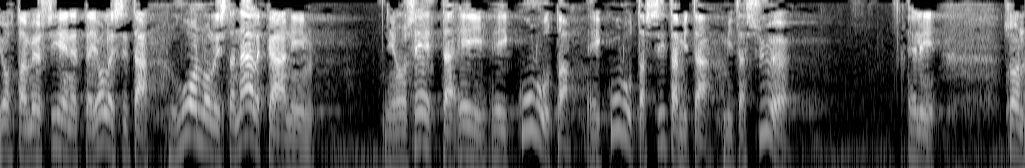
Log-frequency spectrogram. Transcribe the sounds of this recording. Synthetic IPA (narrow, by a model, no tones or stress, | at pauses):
joht̪ɑːmyøssiːhenet̪ːæeijolessit̪æluonːolːist̪ɑnælkæːniːn | ninonseet̪ːæʔeieikulut̪ɑ̰eikulut̪ɑssit̪æmit̪æ̰mit̪æsyø | eli | son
